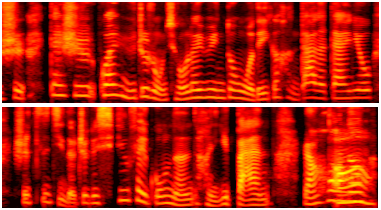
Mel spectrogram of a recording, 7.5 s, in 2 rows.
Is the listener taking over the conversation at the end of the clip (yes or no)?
no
